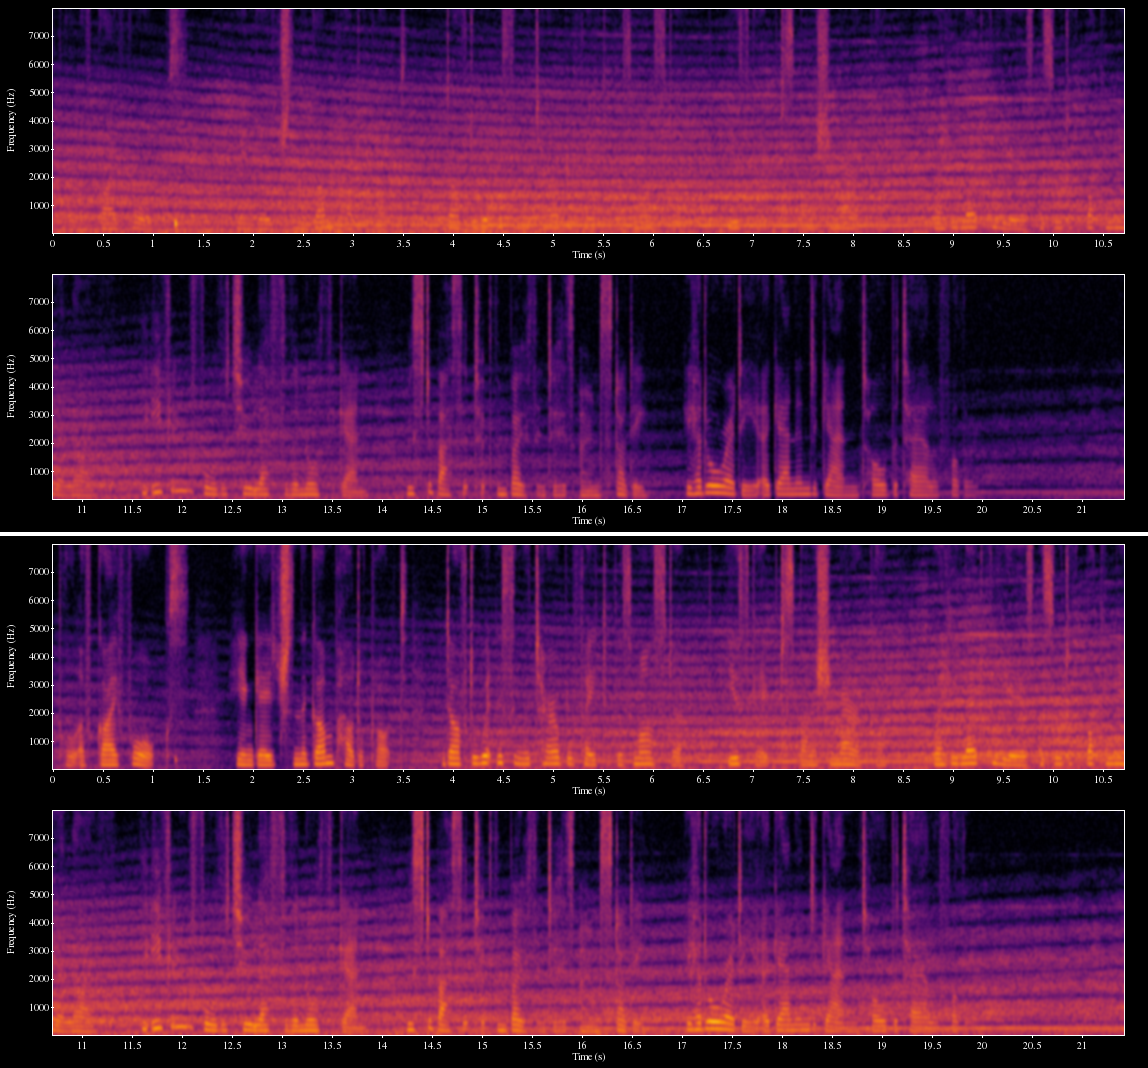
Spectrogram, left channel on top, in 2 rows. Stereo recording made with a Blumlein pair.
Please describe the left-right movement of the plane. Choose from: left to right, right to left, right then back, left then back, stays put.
left to right.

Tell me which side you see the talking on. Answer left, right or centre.
right.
